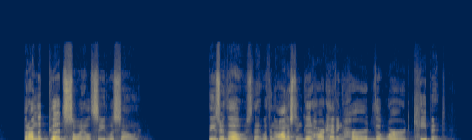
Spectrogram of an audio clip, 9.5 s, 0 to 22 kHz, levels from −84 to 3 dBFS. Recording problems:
none

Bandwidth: 15 kHz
